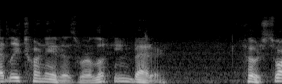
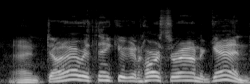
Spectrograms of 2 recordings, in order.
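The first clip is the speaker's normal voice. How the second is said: higher, firm threat to the team; stern coach warning; 8 semitones higher, 3 dB louder than usual. Acted. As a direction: warn them never to horse around.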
